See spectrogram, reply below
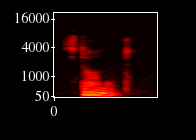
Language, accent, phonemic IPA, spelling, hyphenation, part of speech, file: English, Southern England, /ˈstɑːlɪt/, starlet, star‧let, noun, LL-Q1860 (eng)-starlet.wav
- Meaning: 1. A young actress with a promising career ahead of her 2. An accomplished and important supporting player in a sports team 3. A small star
